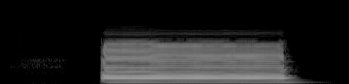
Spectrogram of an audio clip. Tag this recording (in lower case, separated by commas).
music, woodwind instrument, musical instrument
